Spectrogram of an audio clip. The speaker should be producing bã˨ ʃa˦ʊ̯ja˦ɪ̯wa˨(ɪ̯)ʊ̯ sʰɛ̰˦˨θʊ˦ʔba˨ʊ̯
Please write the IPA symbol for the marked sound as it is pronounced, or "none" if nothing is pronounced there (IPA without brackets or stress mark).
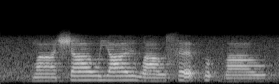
none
